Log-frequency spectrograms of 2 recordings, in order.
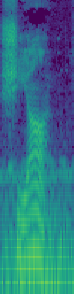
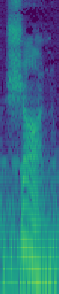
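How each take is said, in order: First: The word is said with two syllables. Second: The word is said with one syllable. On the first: The speech is formal. "if you're speaking formally" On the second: The speech is informal. "if speaking informally, they would instead pronounce the same word as Sean, which they eliminated an entire syllable"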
